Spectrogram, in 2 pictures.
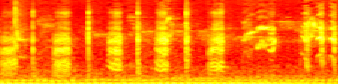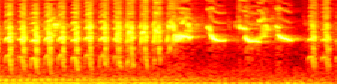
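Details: Javan myna in nonstop chatter: scratchy broadband notes over a low steady hum, then fast rattling buzzy trills and a series of sharp upslurred whistles near the end.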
